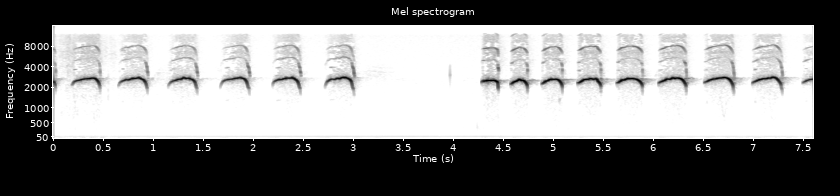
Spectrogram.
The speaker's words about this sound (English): Speaking of Southeast Asia and the forest, here's the endangered orangutan from Maya Lin's new memorial.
